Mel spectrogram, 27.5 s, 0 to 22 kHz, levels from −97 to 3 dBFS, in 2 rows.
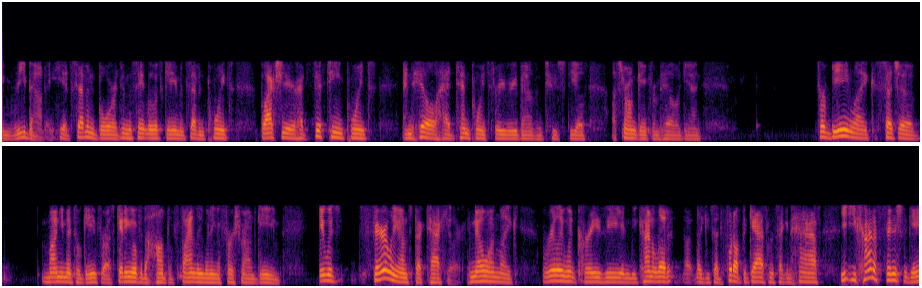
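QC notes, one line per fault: throughout, G.729 codec: the speech passed through a low-rate speech codec, G.729 and consistent with an 8 kbit/s stream, rebuilding each short frame from a filter model and a few pulses, so nothing above about 3.8 kHz survives and the speech sounds plainly rough and synthetic.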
